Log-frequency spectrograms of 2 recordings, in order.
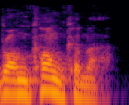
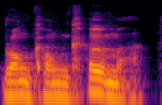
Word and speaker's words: Ronkonkoma: And there's a place called Ronkonkoma, not far away, and somebody pronounced it Ronkonkoma.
